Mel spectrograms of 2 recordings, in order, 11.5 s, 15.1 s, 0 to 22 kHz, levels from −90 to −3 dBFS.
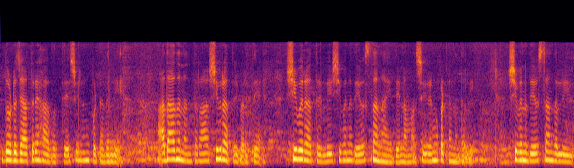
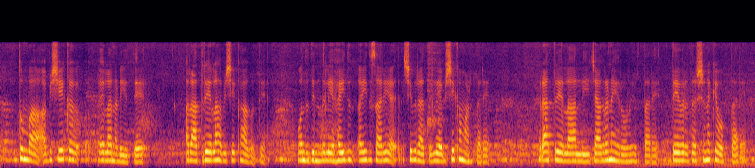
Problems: background sounds at intervals, background conversations at intervals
